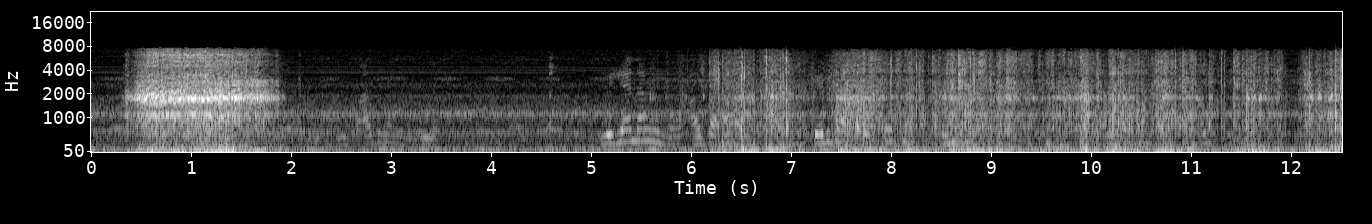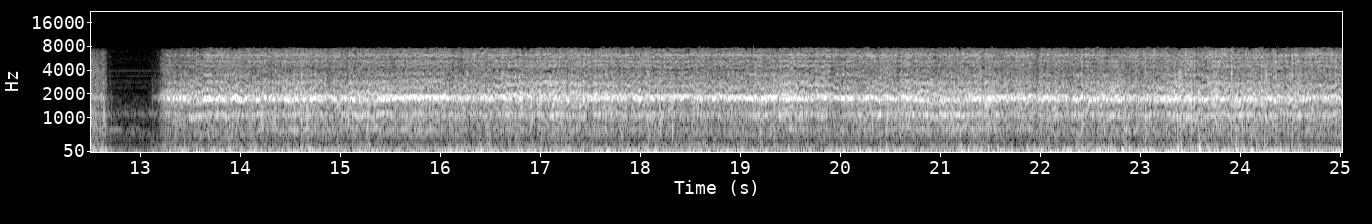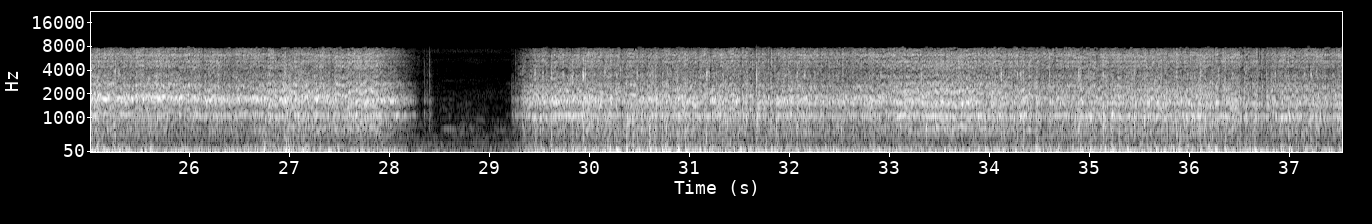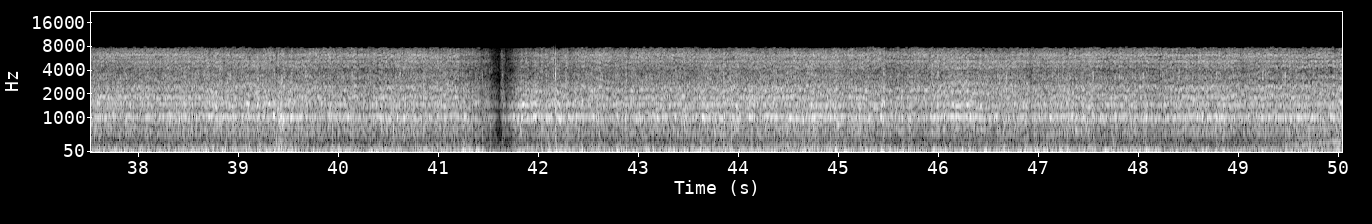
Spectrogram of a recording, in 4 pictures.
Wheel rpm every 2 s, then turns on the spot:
50, 0, 0, 10, 20, 30, 40, 160, 160, 160, 160, 160, 170, 160, 50, 160, 160, 160, 160, 160, 130, 140, 170, 160, 160.
6-12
